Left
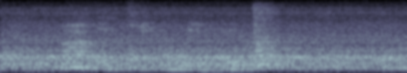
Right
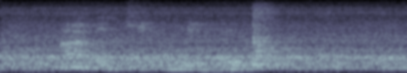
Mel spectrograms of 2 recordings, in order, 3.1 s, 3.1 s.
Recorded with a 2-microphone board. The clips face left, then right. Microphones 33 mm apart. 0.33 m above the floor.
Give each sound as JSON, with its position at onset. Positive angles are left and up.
{"t": 0.4, "sound": "a man speaking", "side_deg": -70, "distance_m": 3.5}
{"t": 1.9, "sound": "a snare drum", "side_deg": -65, "distance_m": 4.5}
